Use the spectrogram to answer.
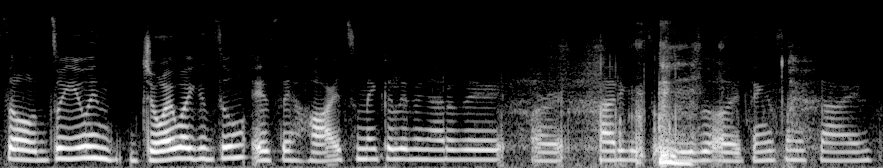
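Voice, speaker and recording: A woman's voice: a little high, little pitch movement, brisk, creaky, dark tone. A woman interviewing an actor, asking short, direct questions.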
